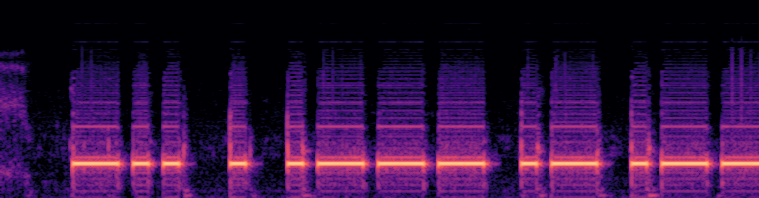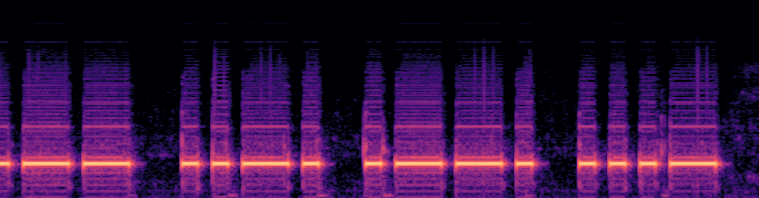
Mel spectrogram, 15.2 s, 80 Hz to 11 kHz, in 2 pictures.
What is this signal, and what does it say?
Morse code, heard as a keyed tone, about 8 wpm, 650 Hz. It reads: DE JA1FPV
